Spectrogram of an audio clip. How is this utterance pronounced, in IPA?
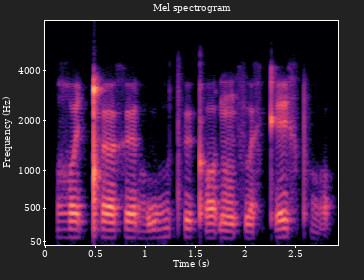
ʁʷ e ǃʰ œ x ø ɾ ɔ̤ w o̤ tʰ ʉ kʼ ɔ ɗ õ sʷ æ x kʼ e x pʰ ɔ̤

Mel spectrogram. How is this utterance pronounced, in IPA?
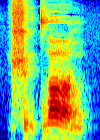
ʂ ɻ̩˨˩ t̪ w ɑ˥˩ ŋ

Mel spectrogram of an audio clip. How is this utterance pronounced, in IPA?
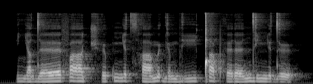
ʎ a d ɛː f aː t͡ʃʰ ɘ p ɲ ɛ t͡sʰ a m ɘ ɡ ɛ m b iː ǃ a pʰ ɛ ɾ ɛ n d i ɲ ɘ d ɘ

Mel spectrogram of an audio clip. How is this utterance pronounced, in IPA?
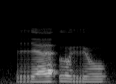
rʲ ɛː ʔ l u rʲ u

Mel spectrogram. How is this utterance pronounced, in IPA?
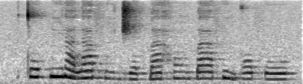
t o˧ k͡p ĩ˧ ɾ a˨ l a˧ f i˨ d͡ʒ ɛ˨ ɡ͡b a˧ h ɔ̃˦ ɡ͡b a˦ f ĩ˦˨ ɡ ɔ˧ f o˧

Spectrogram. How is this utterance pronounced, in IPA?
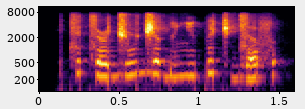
t͡s ɪ t͡s ə˞ d͡ʒ u d͡ʒ əː ɡ ʏ ʎ i p ɪ t͡ʃ d͡z ə f

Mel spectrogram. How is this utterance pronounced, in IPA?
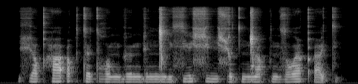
x i o̯ qʰ a ʔ ø q t ø t ʁ o ŋ ɡ ø ŋ ɡ e ŋ͡ǀ i sʲ e ɕ i ɕ ɔ tʲ ŋ͡ǀ ø q n z ɔ e̯ qʼ e tʲ

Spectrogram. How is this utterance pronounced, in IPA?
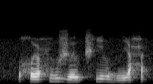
χ ʉ˨˦ ħ ṳ˥ l ʒ ɵ˨˦ l t͡ʃʰ i˥ l o̤˨˩ ð i˨˦ ħ

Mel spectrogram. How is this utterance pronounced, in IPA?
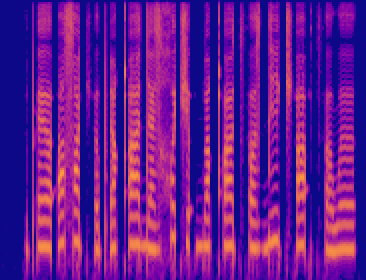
pʼ ɛ˩ ɐ̯ ʔ ʌ˨ sˤ ʌ˨ t͡ʃʼ ə˩ pʼ i˩ qʼ æ˨ d æ˩ z χ ʊ˦ t͡ʃ ə˨ ʔ b ə˨ qʼ ʊ˨ t͡sʼ ʌ˨ z d i˥ t͡ʃʼ ɑ˦ ʔ t͡sʼ ʌ˩ w ə˨

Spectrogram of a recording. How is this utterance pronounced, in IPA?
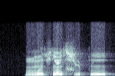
m ũ˦ ç ɛ̃˦˨ ɕ ø˨ p ĩ˦

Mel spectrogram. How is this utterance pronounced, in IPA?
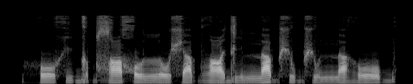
h o x i ɡ ɯ b zˤ ʌ χ u lː o ʃ a b ðˤ i d i nː a b ʃ u b ʃ u nː a ɦ o b

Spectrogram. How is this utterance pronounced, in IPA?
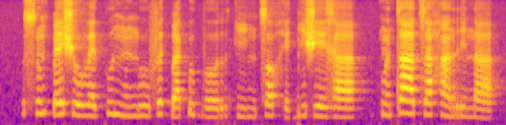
s ũ˨˦ k͡p ɛ˨˦ ʃ o˨ β ɛ˨ kʷ i˦ ŋ ũ˨ ŋ uː˨ f ɛ˦ ɡ͡b a˨ k͡p u˦ b oː˨ r k iː˨ ŋ t͡s ɔ˦ h e˨ ɡ͡b i˦ ʃ eː˦ ɣ a˦ | kʷ ã˨ t aː˦ t͡s a˦ h ã˦˨ r i˨ n a˨

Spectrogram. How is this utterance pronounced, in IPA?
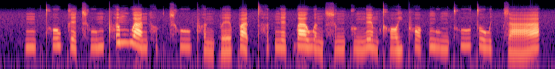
m ʊ˨ k̚ t̪ʰ o˧ w k ɛː˨˩ t͡sʰ uː˨˧ m pʰ ɐ˥ m w aː˨˥ n h ʊ˧ k̚ t͡sʰ uː˧ pʰ ɐ˨˩ ŋ p ɛː˨˥ p aː˨ t̚ t̪ʰ ɐ˧ k̚ ŋ ɛː˨˥ k̚ w aː˧ w ɐ˨˩ ŋ s ʊ˧ ŋ k ʊ˨˥ ŋ ɛː˨˩ m kʰ ɔː˨˥ j pʰ ɔː˨˥ k̚ ŋ uː˨˧ ŋ t̪ʰ uː˥ t̪ o˧ w ɪ˨ k̚ t͡s aː˨˥

